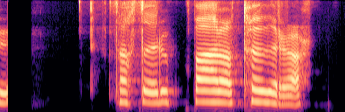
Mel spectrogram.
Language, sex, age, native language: Icelandic, male, 7, Icelandic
